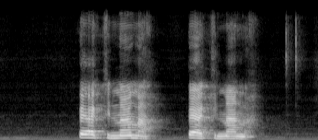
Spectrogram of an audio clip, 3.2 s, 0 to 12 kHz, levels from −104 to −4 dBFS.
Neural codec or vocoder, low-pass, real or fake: codec, 44.1 kHz, 7.8 kbps, Pupu-Codec; 10.8 kHz; fake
